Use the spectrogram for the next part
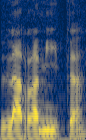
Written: twig

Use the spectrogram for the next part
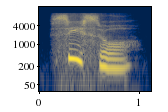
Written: sees

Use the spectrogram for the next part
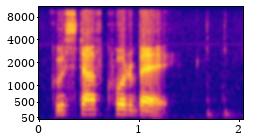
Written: Courbet

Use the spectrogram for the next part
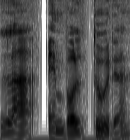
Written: housing

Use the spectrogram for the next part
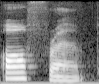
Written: off ramp

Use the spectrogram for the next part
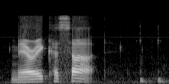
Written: Cassatt

